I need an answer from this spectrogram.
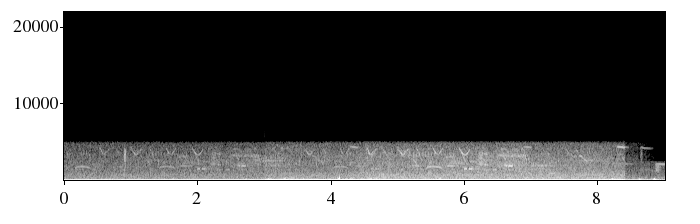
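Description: Several birds chirping and calling in short, repeated notes over a steady rushing hiss that grows louder about three seconds in, with a few low thumps.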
